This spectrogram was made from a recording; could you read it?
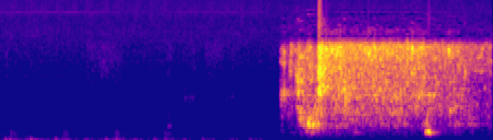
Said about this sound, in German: Wow, das ist ja eine tolle, laute Klospülung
